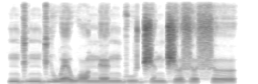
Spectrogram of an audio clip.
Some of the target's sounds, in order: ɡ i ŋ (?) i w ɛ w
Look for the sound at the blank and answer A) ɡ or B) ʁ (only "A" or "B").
A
